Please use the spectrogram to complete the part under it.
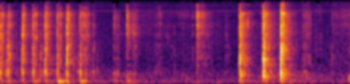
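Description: Decoupage paper napkin crinkled and crumpled by hand, a quick run of dry crackling bursts, then a pause and a few louder, sharper crinkles close by, with no talking.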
